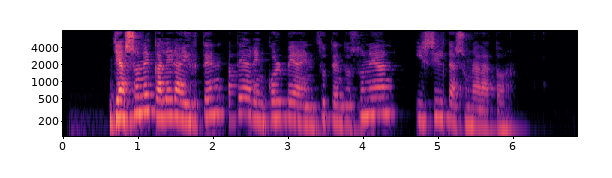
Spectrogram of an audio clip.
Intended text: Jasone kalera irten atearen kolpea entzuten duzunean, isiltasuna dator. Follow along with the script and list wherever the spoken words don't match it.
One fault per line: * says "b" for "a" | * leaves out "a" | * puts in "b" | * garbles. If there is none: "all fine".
all fine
